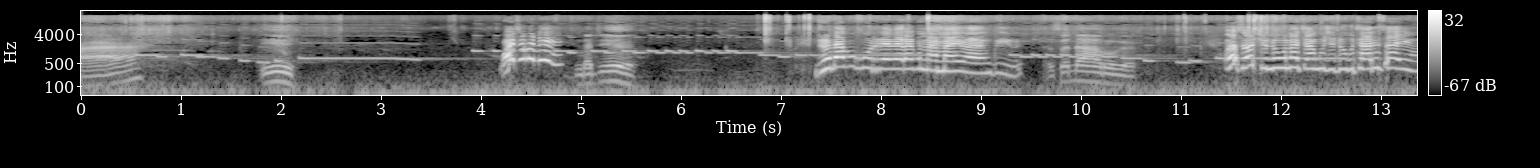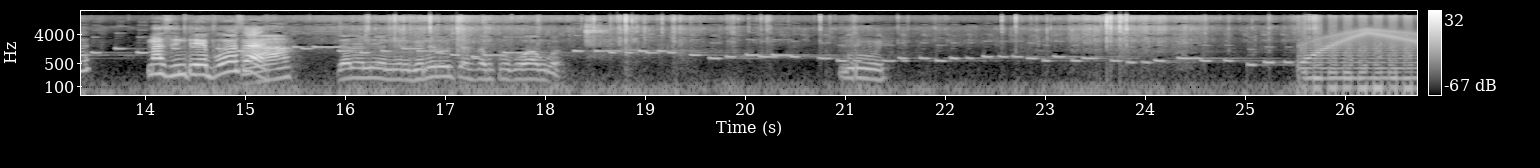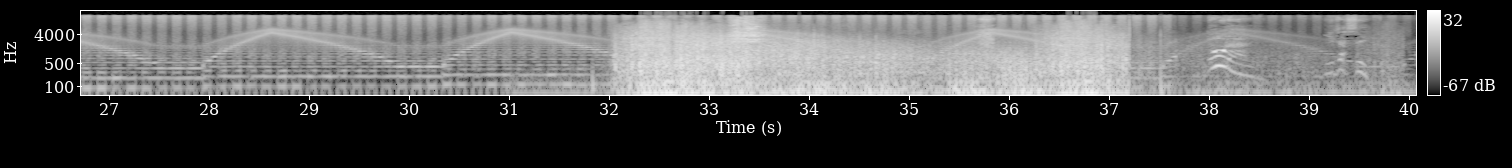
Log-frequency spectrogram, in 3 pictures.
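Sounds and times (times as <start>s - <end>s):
simple high background tune: 0.0s - 32.0s
rumbling thunder: 31.8s - 40.0s.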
